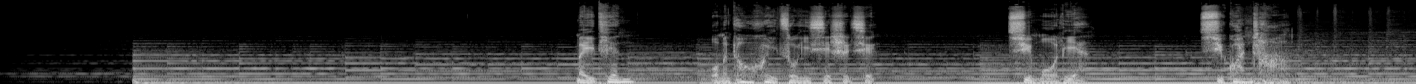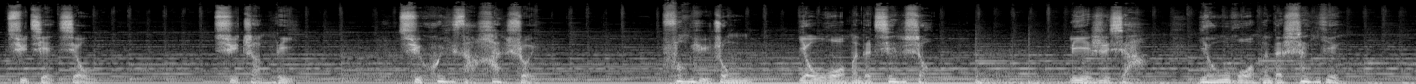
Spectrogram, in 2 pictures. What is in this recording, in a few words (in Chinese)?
男 微电影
